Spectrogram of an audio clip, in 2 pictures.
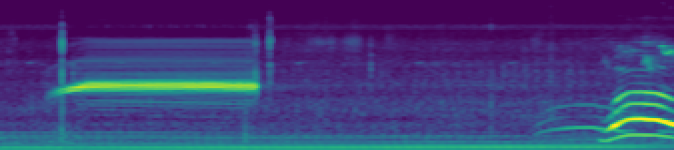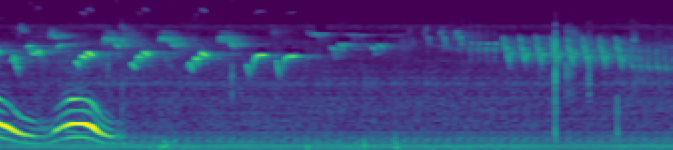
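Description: Kubota RTV utility vehicle's diesel engine idling low, then cutting off about five seconds in as it parks. A loud steady beep about a second and a half long sounds near the start. Around five seconds a voice calls out twice in rising-and-falling tones, and birds chirp in quick runs through the second half.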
